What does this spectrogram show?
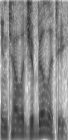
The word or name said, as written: intelligibility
